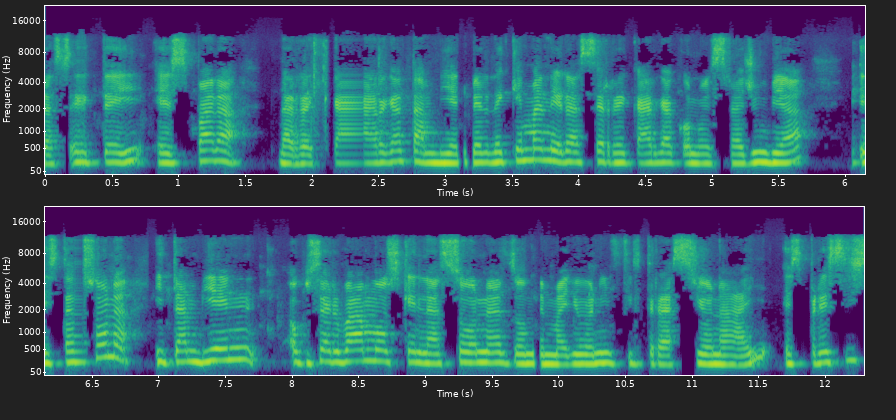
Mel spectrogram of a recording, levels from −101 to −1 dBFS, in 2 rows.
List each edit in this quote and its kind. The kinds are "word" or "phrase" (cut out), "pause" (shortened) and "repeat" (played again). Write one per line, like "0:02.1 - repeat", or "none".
0:06.9 - pause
